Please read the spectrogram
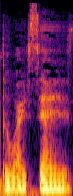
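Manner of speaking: normal talking voice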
